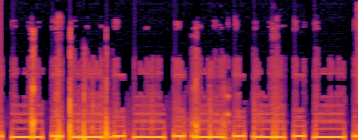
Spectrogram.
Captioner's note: computer Tones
